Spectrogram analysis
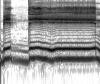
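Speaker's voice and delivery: বিদ্দিন drawn out very slowly; slow recitation. Shown as a demonstration. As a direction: stretch বিদ্দিন in chant. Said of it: "মিলিয়ে পড়ুন।". (বিদ্দিন খুব টেনে তিলাওয়াত)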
